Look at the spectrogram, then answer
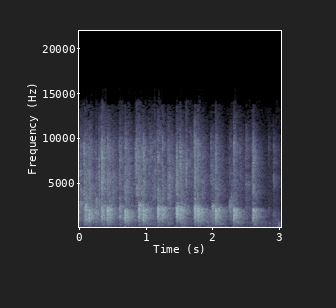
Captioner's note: applause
